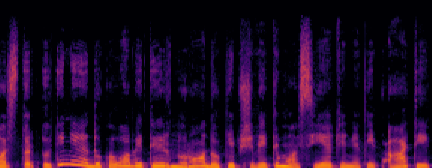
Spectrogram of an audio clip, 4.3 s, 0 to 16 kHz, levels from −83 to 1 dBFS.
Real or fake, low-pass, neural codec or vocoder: fake; 14.4 kHz; codec, 32 kHz, 1.9 kbps, SNAC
